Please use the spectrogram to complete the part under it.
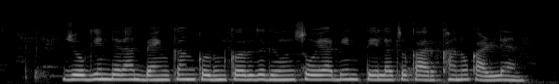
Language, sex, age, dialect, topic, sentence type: Marathi, female, 18-24, Southern Konkan, agriculture, statement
